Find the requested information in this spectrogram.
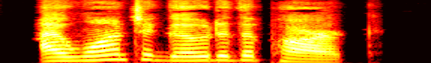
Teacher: For example, in the sentence, I want to go to the park. The stressed words are want, go, and park. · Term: sentence stress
